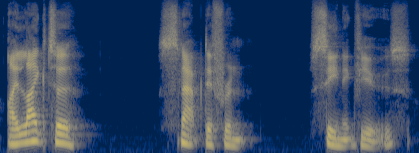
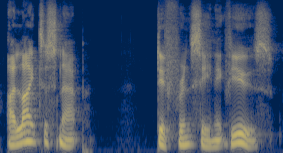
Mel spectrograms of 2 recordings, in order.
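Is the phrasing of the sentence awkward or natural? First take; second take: awkward; natural. First: The words break apart at awkward places. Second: The words flow in smooth, natural chunks. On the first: The speaker calls it wrong. "The phrasing is not, ... Not really" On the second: The speaker calls it right. "In natural spoken English, we use phrasing. That's the way we do it"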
